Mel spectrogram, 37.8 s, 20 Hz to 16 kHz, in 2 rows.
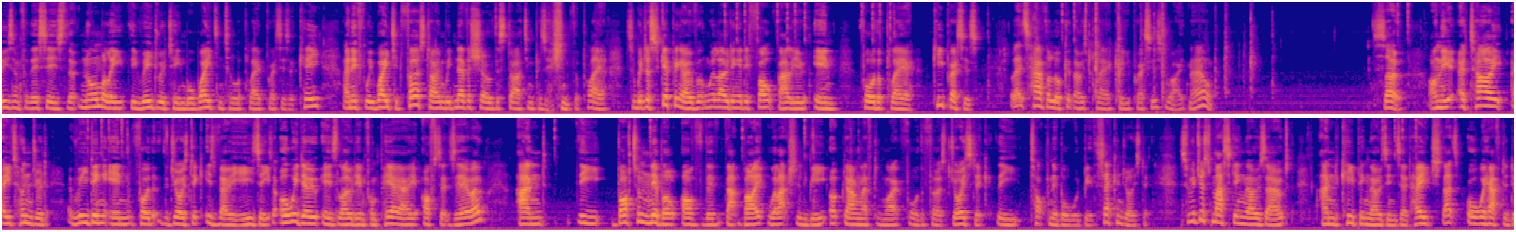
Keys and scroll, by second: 12.7 ctrl+c, 13.5 ctrl+f, 13.8 ctrl+v, 14.3 Return, 15.0 Escape, 15.4 F3.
